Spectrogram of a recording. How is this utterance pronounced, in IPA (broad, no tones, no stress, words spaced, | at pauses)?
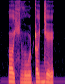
ʌç ðuʈʌ ɟe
